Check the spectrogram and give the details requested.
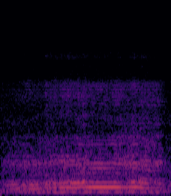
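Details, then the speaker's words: A single drawn-out, low, rumbling snore with a steady vibrating buzz, from a dog snoring loudly in a quiet indoor room. "okay breaking the action because daisy is killing me with the snoring"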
